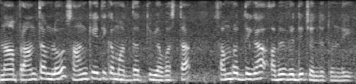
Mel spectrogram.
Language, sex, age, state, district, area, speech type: Telugu, male, 18-30, Telangana, Jangaon, rural, spontaneous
